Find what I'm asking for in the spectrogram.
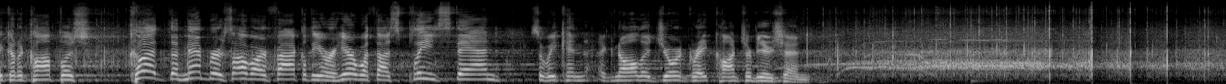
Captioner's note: cheers and applause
